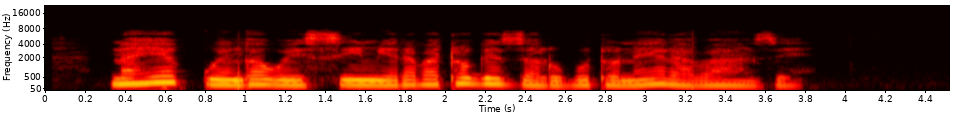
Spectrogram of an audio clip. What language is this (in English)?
Ganda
